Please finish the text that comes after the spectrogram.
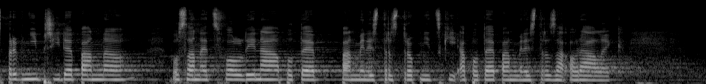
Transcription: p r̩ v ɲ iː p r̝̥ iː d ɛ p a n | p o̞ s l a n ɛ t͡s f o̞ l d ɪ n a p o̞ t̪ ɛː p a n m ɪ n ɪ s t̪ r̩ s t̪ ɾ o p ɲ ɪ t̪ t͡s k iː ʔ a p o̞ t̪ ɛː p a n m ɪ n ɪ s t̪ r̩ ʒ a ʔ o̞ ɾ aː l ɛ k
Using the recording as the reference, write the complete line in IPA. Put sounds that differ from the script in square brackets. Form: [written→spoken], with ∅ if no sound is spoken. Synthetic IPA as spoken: p r̩ v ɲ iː p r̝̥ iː d ɛ p a n | p o̞ s l a n ɛ t͡s f o̞ l d ɪ n a p o̞ t̪ ɛː p a n m ɪ n ɪ s t̪ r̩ s t̪ ɾ o p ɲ ɪ [t̪→∅] t͡s k iː ʔ a p o̞ t̪ ɛː p a n m ɪ n ɪ s t̪ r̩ [ʒ→z] a ʔ o̞ ɾ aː l ɛ k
